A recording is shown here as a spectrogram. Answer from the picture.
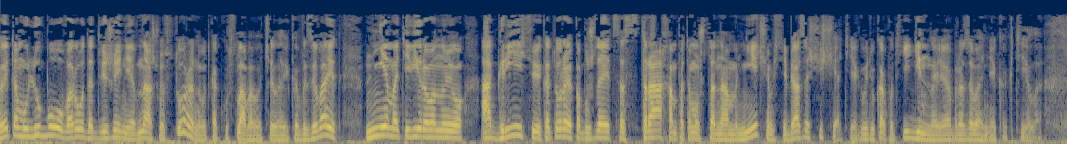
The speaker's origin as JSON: {"language": "Russian", "region": "Far East", "country": "Russia", "tie": "born there", "said": "Я родился на Дальнем Востоке, я во Владивостоке учился."}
